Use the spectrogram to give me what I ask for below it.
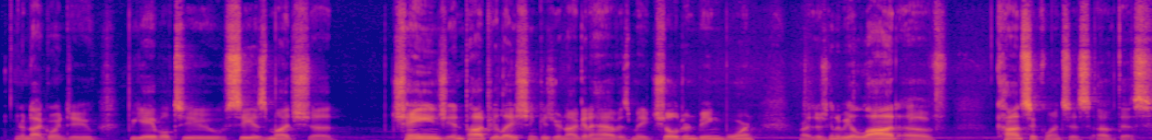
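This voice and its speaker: Fairly low in pitch, a man speaks at a moderate pace with fairly even intonation and audible room echo. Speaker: high school history teacher. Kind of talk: recorded lecture. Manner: many fillers (uh, um).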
